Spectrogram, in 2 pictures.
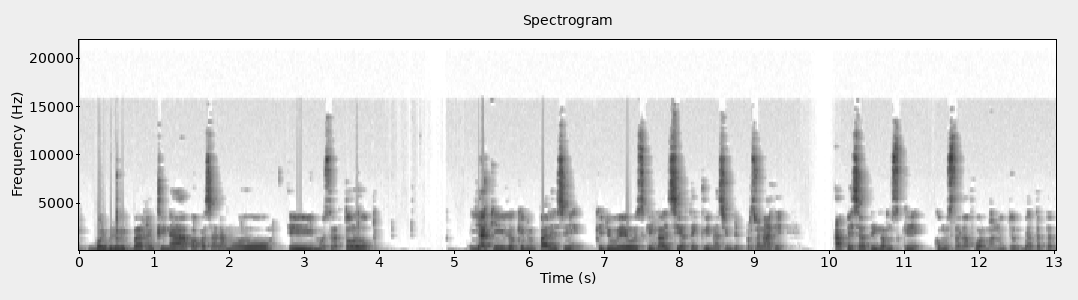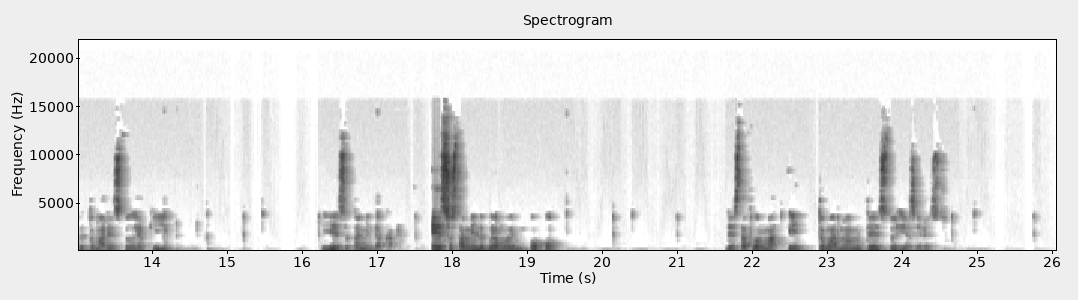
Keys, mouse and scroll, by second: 0.5 KP_Divide, 1.3 middle click, 1.5-2.1 scroll up 1, 2.3 click, 2.9 middle click, 3.8 alt+z, 4.2 middle click, 5.2 KP_1, 5.7 KP_3, 8.7 shift+middle click, 10.4 shift+click, 11.6 click, 12.4 click, 13.3 click, 14.3 shift+middle click, 15.2 shift+click, 16.2 shift+click, 17.5 click, 18.6 click, 20.1 click, 21.0 click, 22.0 click, 23.1-24.1 drag, 24.6 click, 25.7-26.0 drag.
